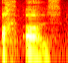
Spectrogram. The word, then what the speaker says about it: Ahaz: That's how you say it in Hebrew, Ahaz.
